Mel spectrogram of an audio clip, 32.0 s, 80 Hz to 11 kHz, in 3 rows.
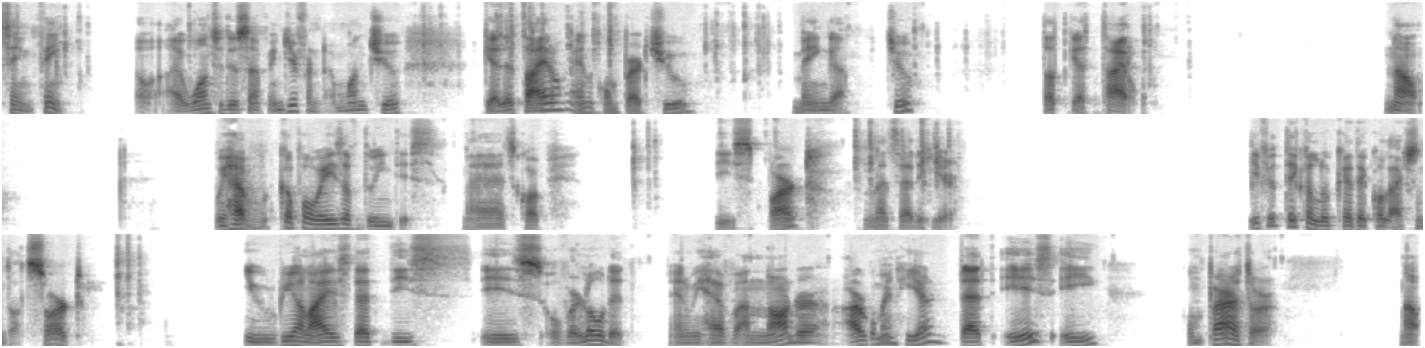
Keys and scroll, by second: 0.4 ctrl+z, 3.6 Return, 9.6 ctrl+alt+l, 15.3 ctrl+c, 17.5 ctrl+v, 22.1 ctrl+p.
